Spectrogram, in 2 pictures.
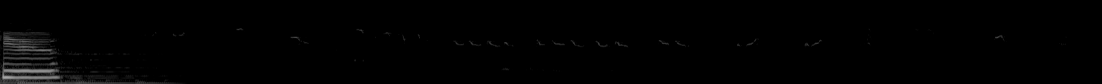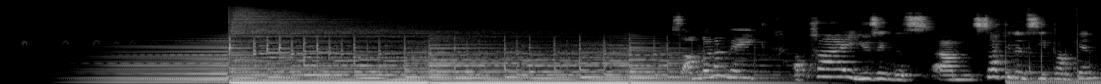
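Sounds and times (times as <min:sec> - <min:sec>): faint bird chirps: 0:01.4 - 0:12.3.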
